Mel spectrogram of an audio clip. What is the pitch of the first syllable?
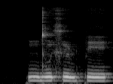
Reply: low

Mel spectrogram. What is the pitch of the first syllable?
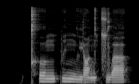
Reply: high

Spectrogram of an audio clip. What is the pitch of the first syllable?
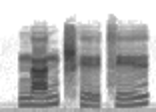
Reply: rising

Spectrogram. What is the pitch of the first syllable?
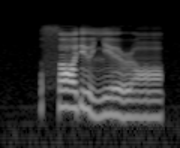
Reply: high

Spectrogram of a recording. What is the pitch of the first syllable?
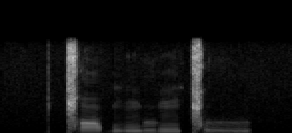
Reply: low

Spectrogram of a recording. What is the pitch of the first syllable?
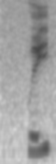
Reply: rising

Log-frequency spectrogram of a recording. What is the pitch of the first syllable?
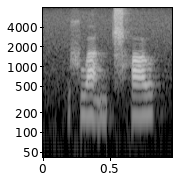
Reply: low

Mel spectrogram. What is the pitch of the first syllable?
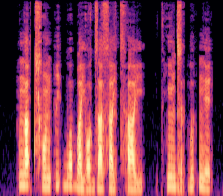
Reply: high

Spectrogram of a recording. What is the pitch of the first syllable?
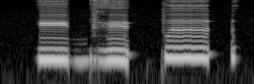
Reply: low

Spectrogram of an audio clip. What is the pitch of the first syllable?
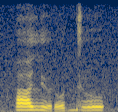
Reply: high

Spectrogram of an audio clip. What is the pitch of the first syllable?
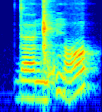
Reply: low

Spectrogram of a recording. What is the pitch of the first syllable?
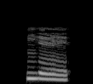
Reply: low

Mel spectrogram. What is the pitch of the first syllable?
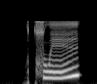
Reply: rising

